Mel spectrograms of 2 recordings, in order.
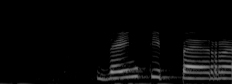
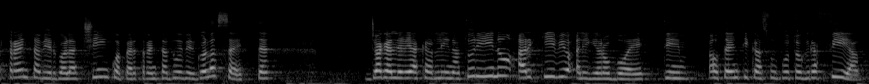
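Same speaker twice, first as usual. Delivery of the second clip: ordinary delivery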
